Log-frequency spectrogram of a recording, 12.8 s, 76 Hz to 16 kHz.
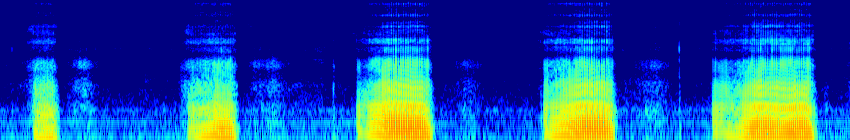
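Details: Sleeping beagle: deep rumbling snores, five in about 13 seconds, each with a soft exhale between; snoring.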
